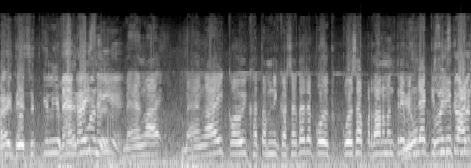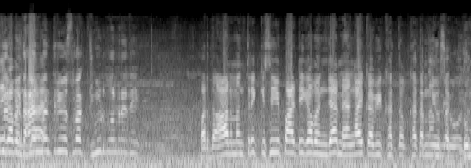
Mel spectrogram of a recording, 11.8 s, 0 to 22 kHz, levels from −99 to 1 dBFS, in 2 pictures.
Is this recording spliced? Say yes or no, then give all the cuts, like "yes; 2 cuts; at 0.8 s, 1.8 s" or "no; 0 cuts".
no; 0 cuts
